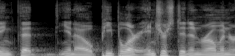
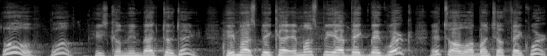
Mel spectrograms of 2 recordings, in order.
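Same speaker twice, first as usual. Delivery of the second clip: loud, high, dim-witted mocking voice; 6 semitones higher, 5 dB louder than usual. Imitating a commentator's take on a wrestler's return: mocking stupid people voice. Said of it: "That's a stupid people voice".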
